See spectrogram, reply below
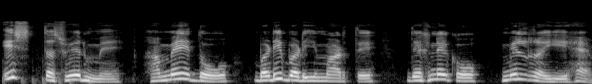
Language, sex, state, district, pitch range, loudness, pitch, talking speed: Hindi, male, Himachal Pradesh, Shimla, 145-205 Hz, -14 LUFS, 170 Hz, 130 wpm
